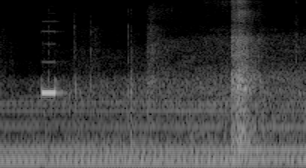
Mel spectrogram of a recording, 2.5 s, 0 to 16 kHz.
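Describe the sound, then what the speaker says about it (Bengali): Microwave oven running for a minute to heat coriander leaves before grinding, a steady low mechanical hum with a brief beep near the start and a faint clunk later. "তো আমি এটাকে মাইক্রোওয়েভ 1 মিনিট দেবো।"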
